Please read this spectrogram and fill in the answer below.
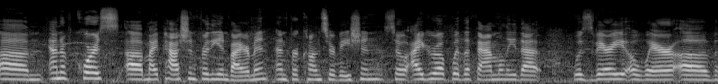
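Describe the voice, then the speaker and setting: A woman with a Spanish accent speaks at a fairly quick pace with hardly any pauses. Her fairly high voice keeps a monotone, flat intonation over noticeable background noise. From Honduras. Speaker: children's book author. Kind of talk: panel discussion. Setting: book festival panel.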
